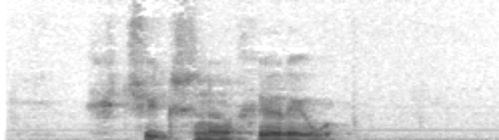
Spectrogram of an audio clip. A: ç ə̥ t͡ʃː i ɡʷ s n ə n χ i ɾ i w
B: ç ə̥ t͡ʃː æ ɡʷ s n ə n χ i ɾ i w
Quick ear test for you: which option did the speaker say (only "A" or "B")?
A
